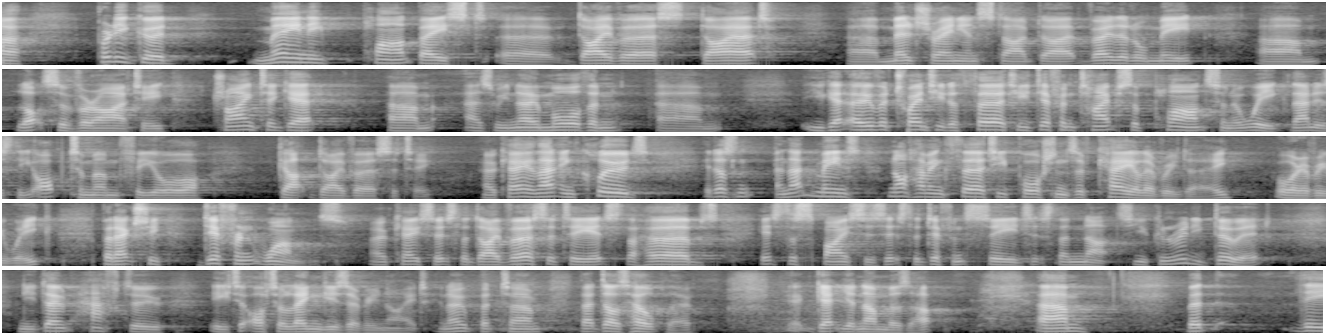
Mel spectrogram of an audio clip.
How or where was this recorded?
live audience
